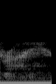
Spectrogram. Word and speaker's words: Frey: And then Fry as in, not fry, like Fry as in F-R, like E-Y. Anna Frey? She pronounces it Fry.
